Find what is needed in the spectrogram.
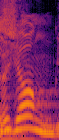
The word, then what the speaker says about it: Qigong: Qigong.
